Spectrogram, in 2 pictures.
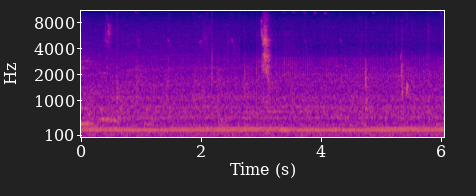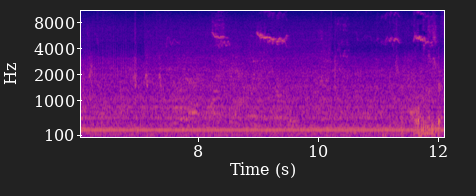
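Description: A few short, high squeaks from a baby big brown bat being syringe-fed: one sharp squeak about three seconds in and several brief chirps later on. A steady low hum runs underneath.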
